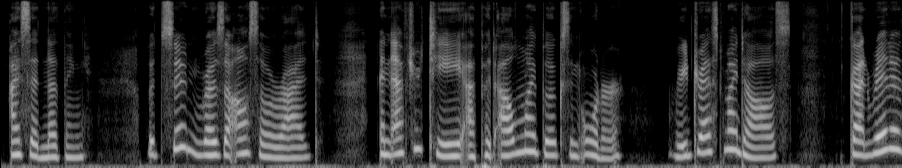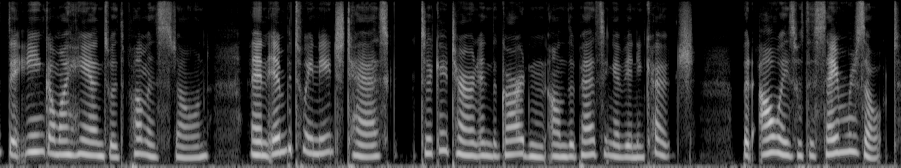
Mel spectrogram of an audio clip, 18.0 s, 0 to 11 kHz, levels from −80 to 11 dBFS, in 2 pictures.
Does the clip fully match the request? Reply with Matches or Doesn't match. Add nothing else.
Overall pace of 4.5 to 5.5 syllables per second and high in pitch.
Matches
